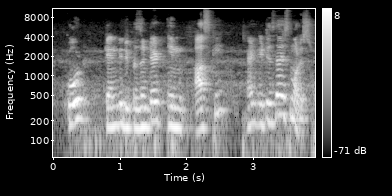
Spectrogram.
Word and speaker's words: ASCII: So ASCII stands for American Standard Code for Information Interchange, pronounced as ASCII.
